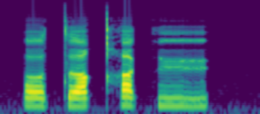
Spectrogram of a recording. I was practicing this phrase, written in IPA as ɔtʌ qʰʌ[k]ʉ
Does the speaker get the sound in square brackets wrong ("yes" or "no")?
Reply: no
